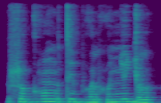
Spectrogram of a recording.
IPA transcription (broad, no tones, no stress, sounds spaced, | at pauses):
ɬ ʊ ɡʱ õ ŋ ʊ t i bʱ ʊ l h u ɲ e ɟ o l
